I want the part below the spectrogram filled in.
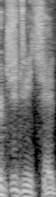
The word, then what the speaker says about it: Giudice: But it's a full Teresa Giudice situation, or Giudice, depending on which era of Real Housewives you watch and how she's pronouncing her last name that day.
